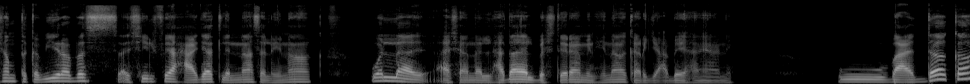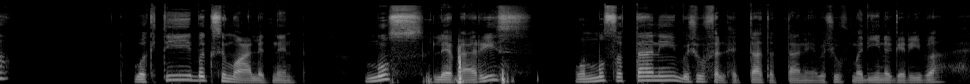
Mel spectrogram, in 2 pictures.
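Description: No audible technical faults in the speech recording; nothing to flag.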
